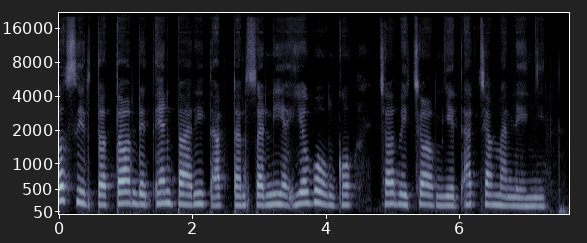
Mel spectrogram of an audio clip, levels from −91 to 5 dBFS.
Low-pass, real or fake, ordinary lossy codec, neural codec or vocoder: none; fake; none; codec, 44.1 kHz, 2.6 kbps, SNAC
